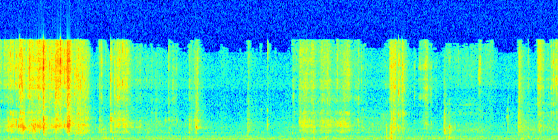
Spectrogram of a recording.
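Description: Paper ice cream cone wrapper being crumpled in the hands, a crisp crackling in the first second and a half, followed by a few faint scattered clicks.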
